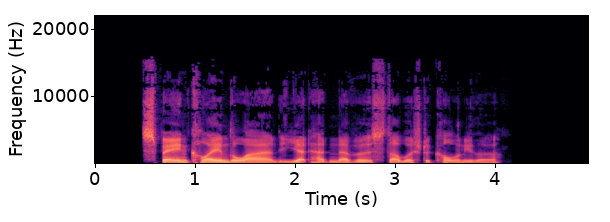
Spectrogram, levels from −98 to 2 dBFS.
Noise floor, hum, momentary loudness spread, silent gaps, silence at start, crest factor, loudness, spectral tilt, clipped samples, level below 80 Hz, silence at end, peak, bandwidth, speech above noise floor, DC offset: under -90 dBFS; none; 11 LU; none; 0.5 s; 18 dB; -18 LUFS; -5 dB/octave; under 0.1%; -58 dBFS; 0.9 s; -2 dBFS; 16 kHz; over 72 dB; under 0.1%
